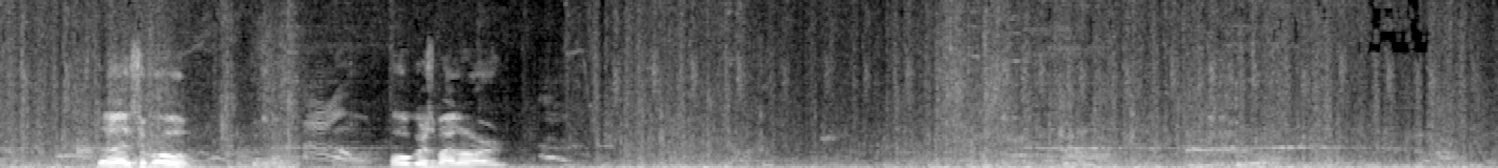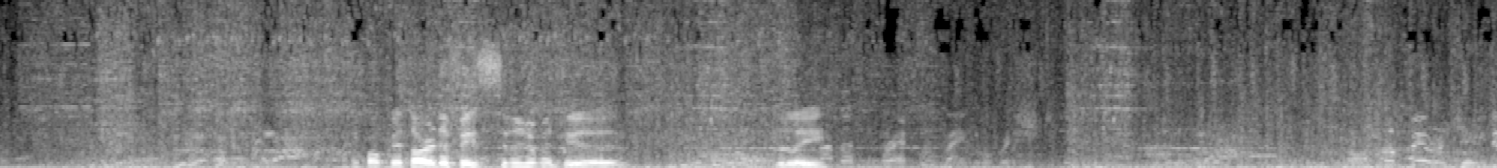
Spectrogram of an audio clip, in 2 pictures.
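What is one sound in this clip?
Game combat sounds clash and crackle steadily.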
